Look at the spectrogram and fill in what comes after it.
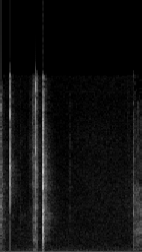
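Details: Several sharp plastic clicks as the HandiHaler button is pressed to pierce the capsule during a demonstration of correct inhaler use.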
